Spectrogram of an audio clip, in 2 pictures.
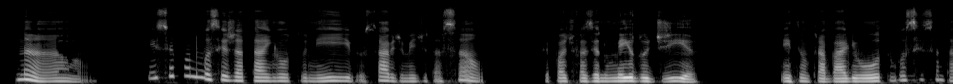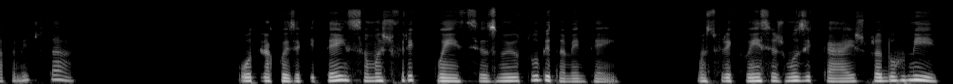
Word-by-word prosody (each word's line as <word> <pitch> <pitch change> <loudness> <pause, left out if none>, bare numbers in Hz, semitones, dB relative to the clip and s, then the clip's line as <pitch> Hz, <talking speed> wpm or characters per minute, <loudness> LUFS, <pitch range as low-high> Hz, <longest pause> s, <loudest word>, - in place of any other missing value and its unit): Não. 150 - +1 0.6
Isso 305 +7 -5
é - - -4
quando 380 -4 -5
você 215 -5 +1
já 175 -1 +1
tá 165 -1 +1
em 155 0 -3
outro 155 0 -5
nível, 155 +2 -2
sabe, 175 -4 -2
de 145 - -10
meditação. 150 +4 -4 0.6
Você - - -15
pode 150 -2 -3
fazer 150 0 +1
no 145 - 0
meio 155 +2 +9
do 150 0 +4
dia, 135 -1 +2 0.8
entre 145 +1 -1
um 140 - -2
trabalho 135 +1 +1
e - - +6
outro 150 +4 +4
você 200 +2 -5
sentar 205 -7 -11
pra 165 - -14
meditar. 195 -1 -8 1.6
Outra 160 0 0
coisa 150 -1 -1
que 155 +2 -12
tem 190 +4 +3
são 170 -3 -3
as 170 - +1
frequências. 150 -6 0
No 155 - -1
Youtube 185 +5 +1
também 135 -5 -7
tem 130 0 -10 0.8
umas 155 0 -3
frequências 160 +1 0
musicais 155 -4 -2
pra 160 0 +1
dormir. 180 -1 +4
160 Hz, 140 wpm, -24 LUFS, 145-180 Hz, 1.6 s, meio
